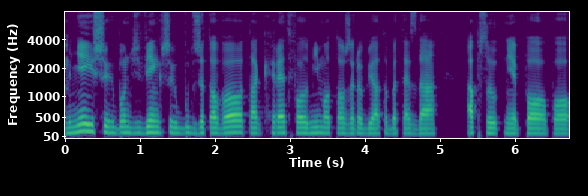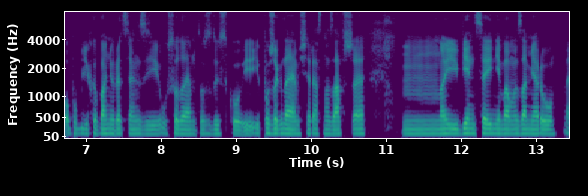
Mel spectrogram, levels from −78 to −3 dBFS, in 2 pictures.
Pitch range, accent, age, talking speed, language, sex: 110-125 Hz, native, 20-39, 150 wpm, Polish, male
